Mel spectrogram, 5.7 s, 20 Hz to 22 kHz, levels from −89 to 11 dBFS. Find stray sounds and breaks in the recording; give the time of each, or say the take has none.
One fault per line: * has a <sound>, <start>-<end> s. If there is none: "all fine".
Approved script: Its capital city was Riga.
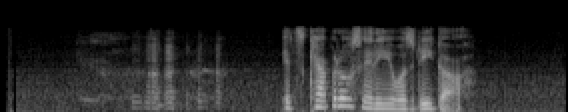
* has a laugh, 0.8-2.3 s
